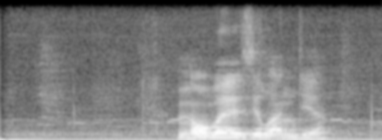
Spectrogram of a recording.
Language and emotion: Russian, neutral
